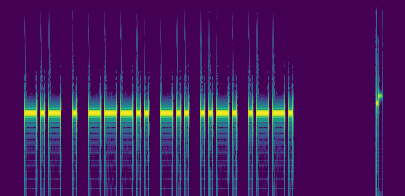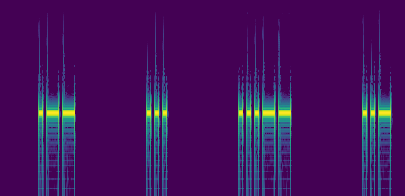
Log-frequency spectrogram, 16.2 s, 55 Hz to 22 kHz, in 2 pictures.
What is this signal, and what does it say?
Morse code, heard as a keyed tone, about 15 wpm, spaced as for 9 wpm, 700 Hz. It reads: KE8DFP WS3U
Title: USA Call Signs - 6x Character Spacing - 15wpm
